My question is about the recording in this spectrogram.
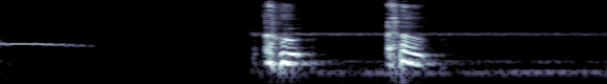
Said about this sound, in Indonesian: Tiba-tiba aku mendengar suara orang batuk dari kamar Simbah Kakung.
